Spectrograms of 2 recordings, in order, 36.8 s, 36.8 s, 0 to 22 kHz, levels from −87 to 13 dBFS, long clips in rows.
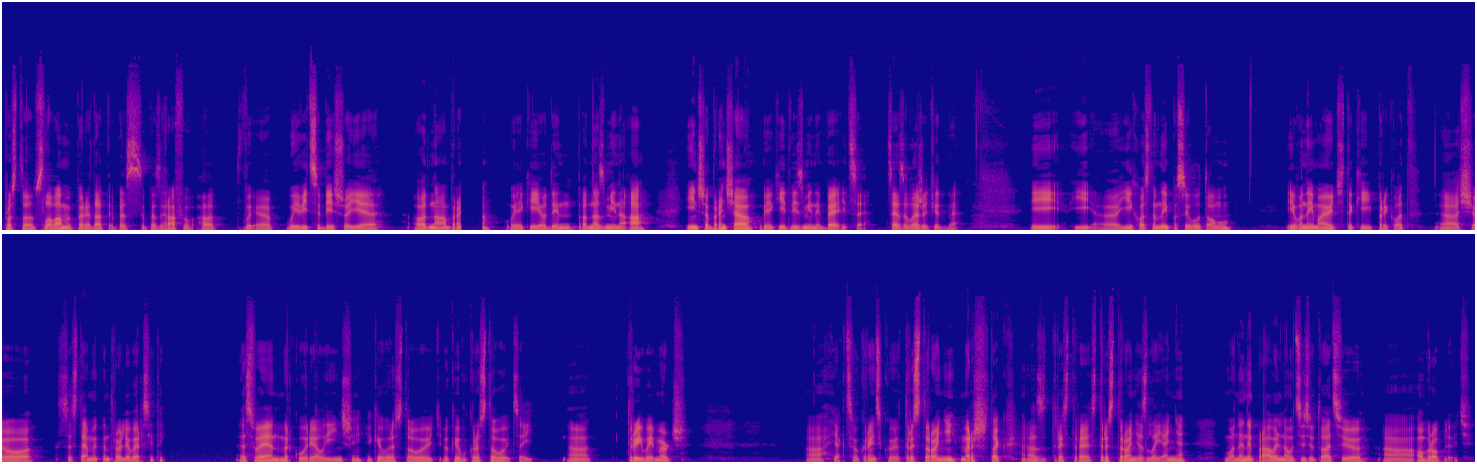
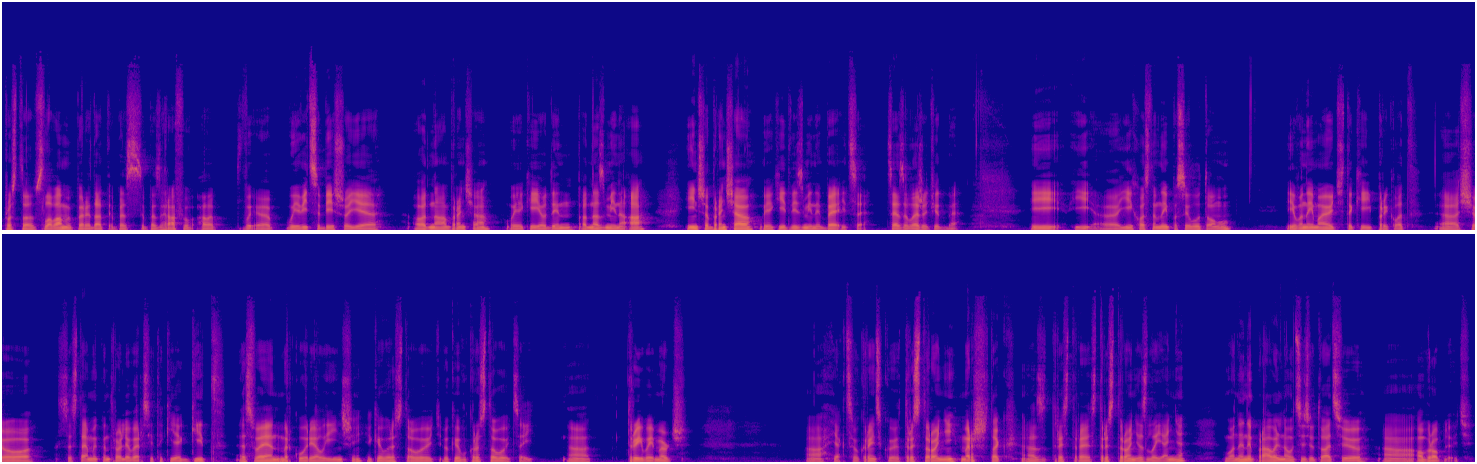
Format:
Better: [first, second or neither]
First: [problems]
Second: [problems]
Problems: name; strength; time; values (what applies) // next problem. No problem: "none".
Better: second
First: audio cutting out; at 5.5 s and at 20 s for 1 s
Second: none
